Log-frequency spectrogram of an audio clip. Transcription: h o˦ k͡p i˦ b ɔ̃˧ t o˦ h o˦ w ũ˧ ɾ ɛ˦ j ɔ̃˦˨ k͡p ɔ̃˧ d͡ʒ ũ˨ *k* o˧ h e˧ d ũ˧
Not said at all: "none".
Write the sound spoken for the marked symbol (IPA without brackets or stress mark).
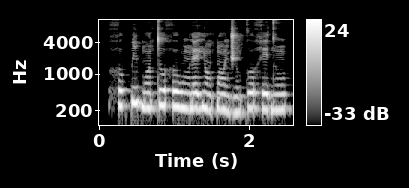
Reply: k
